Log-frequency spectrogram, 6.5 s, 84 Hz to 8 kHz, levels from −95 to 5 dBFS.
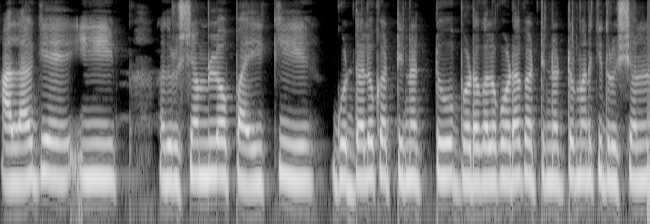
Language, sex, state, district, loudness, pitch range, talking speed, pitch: Telugu, female, Andhra Pradesh, Krishna, -13 LUFS, 205-220 Hz, 130 wpm, 215 Hz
